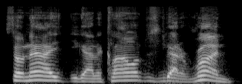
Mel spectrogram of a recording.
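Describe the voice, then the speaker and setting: A middle-aged podcast host from New York, judging by his accent, tells laid-back stories at a moderate pace in a fairly high, pushed and bright voice. He laughs along and performs the voices he quotes, recorded in studio quality with no echo.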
